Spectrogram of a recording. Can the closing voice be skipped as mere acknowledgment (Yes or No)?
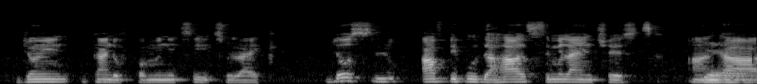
Yes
